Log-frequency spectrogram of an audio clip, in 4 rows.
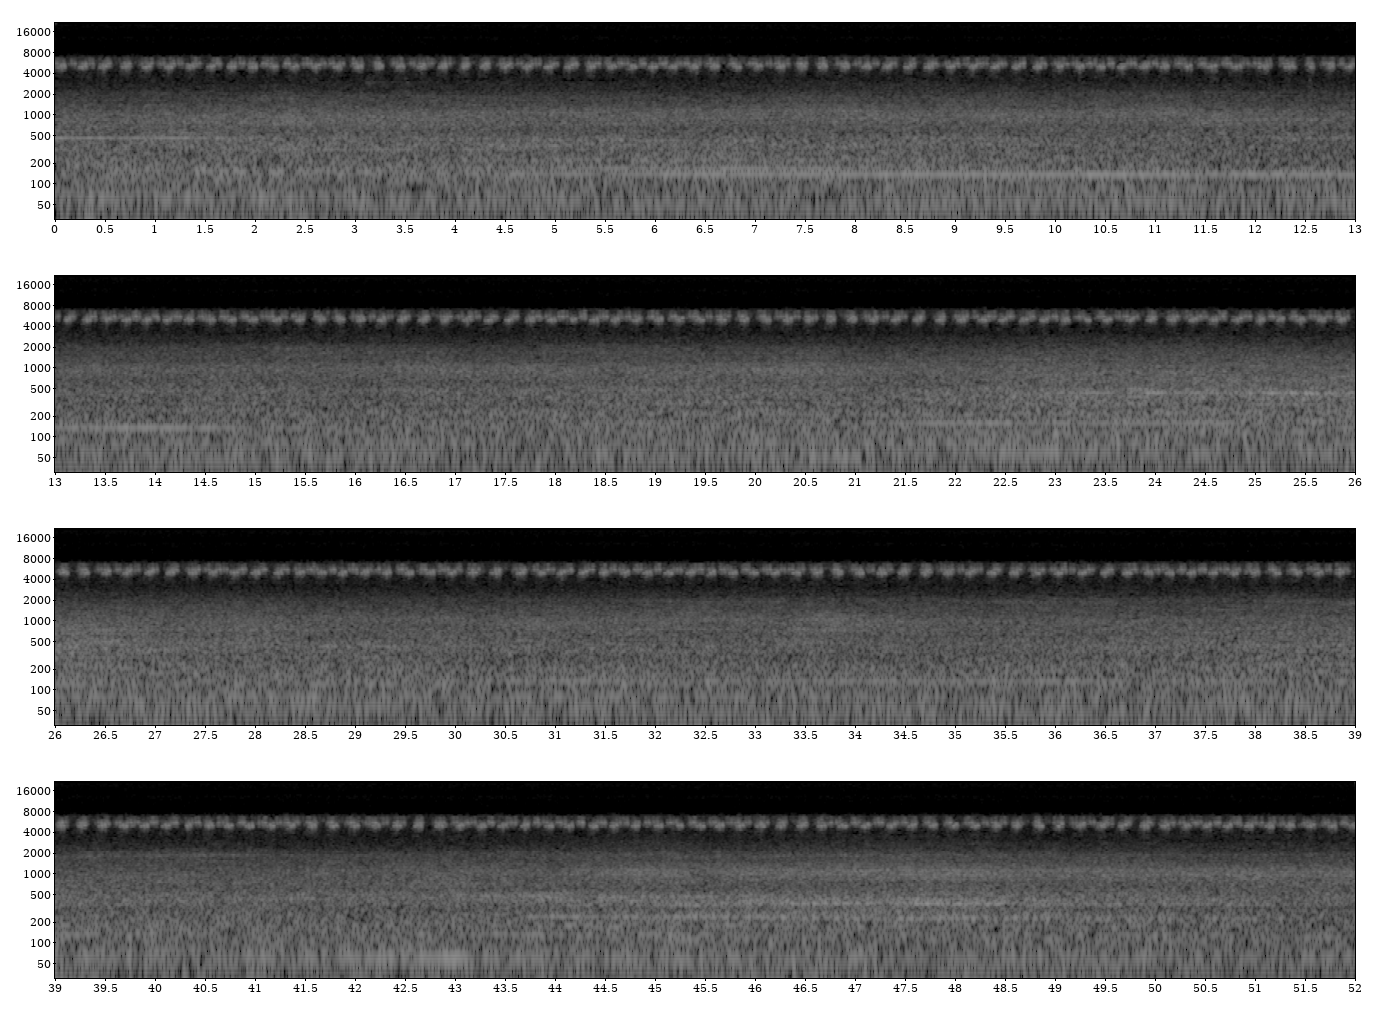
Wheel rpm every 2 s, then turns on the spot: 0, 0, 0, 0, 0, 0, 0, 0, 0, 0, 0, 0, 0, 0, 0, 0, 0, 0, 0, 0, 0, 0, 0, 0, 0, 0.
none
